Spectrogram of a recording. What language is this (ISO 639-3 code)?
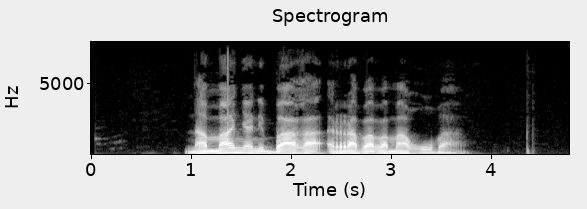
dav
